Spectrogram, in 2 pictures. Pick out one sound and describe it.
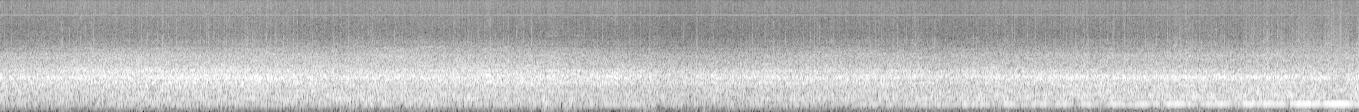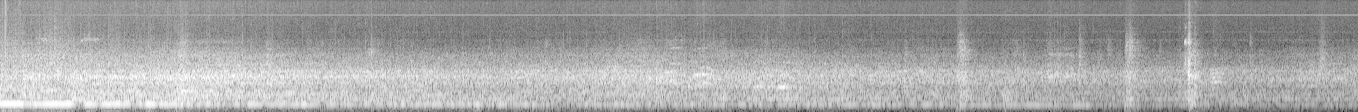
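A tram rumbles and hums steadily along its rails, slowing to a stop.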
